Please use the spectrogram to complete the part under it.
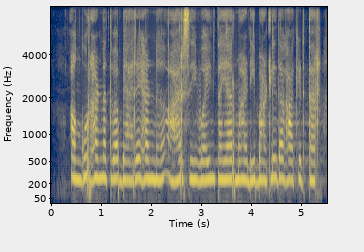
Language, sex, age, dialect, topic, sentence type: Kannada, female, 18-24, Northeastern, agriculture, statement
